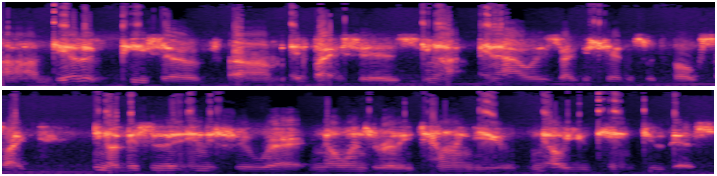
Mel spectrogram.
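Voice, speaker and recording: Moderate-paced male speech in an American accent, with noticeable background noise. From US Northeast, Cambridge/Boston area. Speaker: podcast host, cannabis entrepreneur. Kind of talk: monologue interview answers. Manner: frequent fillers, um and you know.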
